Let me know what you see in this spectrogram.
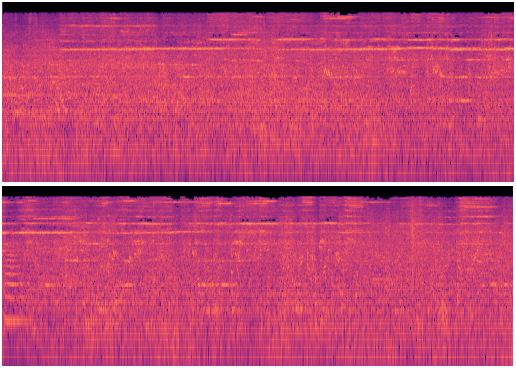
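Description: Narrow-gauge tourist train running along the track, heard from an open car: a continuous rumble and rattle of wheels and carriages. A steady high-pitched wheel squeal sets in about a second in and holds, and there is one brief knock about halfway through.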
